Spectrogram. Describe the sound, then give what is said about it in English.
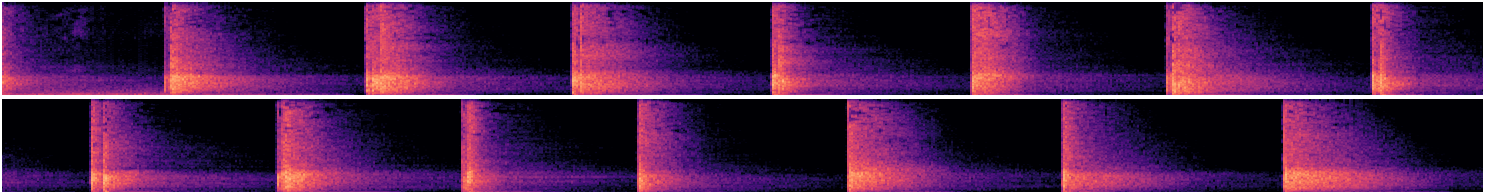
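Single hand claps from a sample library, recorded one at a time: fourteen sharp, crisp slaps spaced roughly a second apart, each with a short fading tail and silence between. “Future Samples presents Claps Sample Library.”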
